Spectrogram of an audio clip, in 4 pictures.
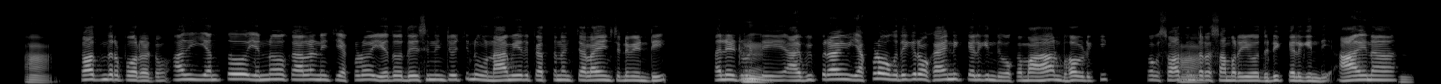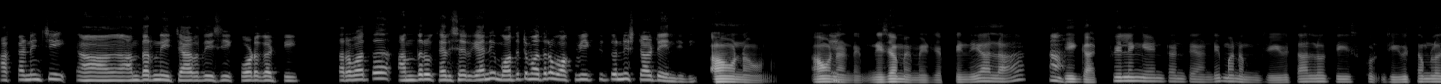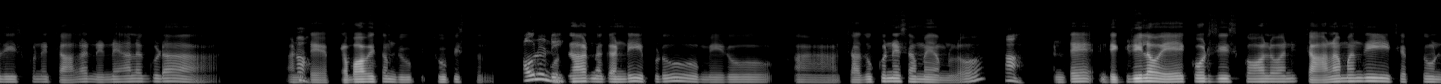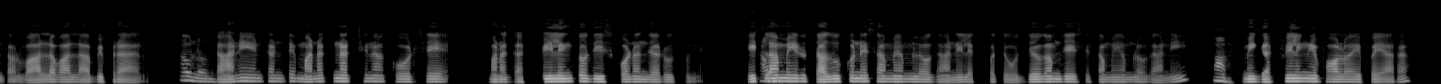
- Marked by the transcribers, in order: in English: "గట్ ఫీలింగ్"; in English: "కోర్స్"; in English: "గట్ ఫీలింగ్‌తో"; other background noise; in English: "గట్ ఫీలింగ్‌ని ఫాలో"
- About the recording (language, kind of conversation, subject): Telugu, podcast, గట్ ఫీలింగ్ వచ్చినప్పుడు మీరు ఎలా స్పందిస్తారు?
